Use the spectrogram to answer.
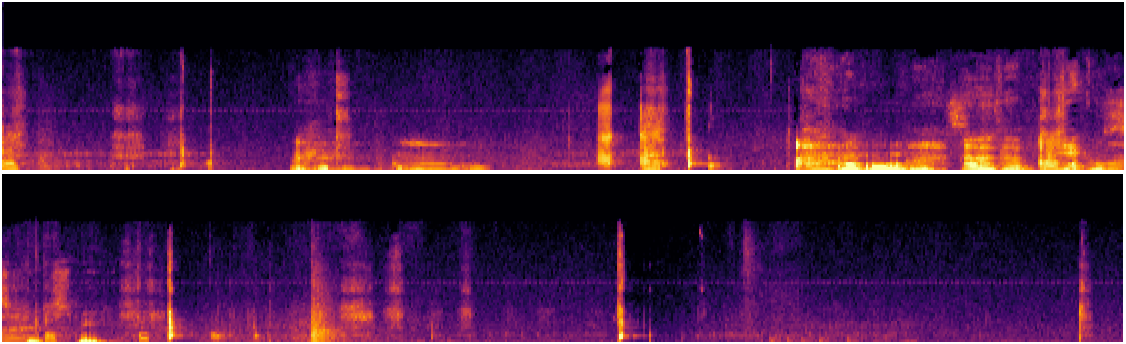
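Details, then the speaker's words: A baby with hiccups, which the baby gets about twice a day: sharp, brief hiccup sounds between soft babbling and fussy cries, with an adult talking quietly in a small room. "videoing a poor baby yeah you got the hiccups you're such a movie star"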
